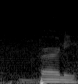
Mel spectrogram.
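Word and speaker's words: Boerne: e r oh there we go go ahead bernie bernie bernie it is all right that's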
